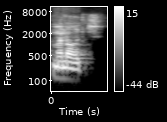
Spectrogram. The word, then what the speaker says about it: Manoj: Yeah, it's pronounced Manoj.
